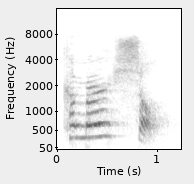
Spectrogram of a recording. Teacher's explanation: the second syllable is stressed. The O and the IA are both reduced. So it's not com or calm, it's cum.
